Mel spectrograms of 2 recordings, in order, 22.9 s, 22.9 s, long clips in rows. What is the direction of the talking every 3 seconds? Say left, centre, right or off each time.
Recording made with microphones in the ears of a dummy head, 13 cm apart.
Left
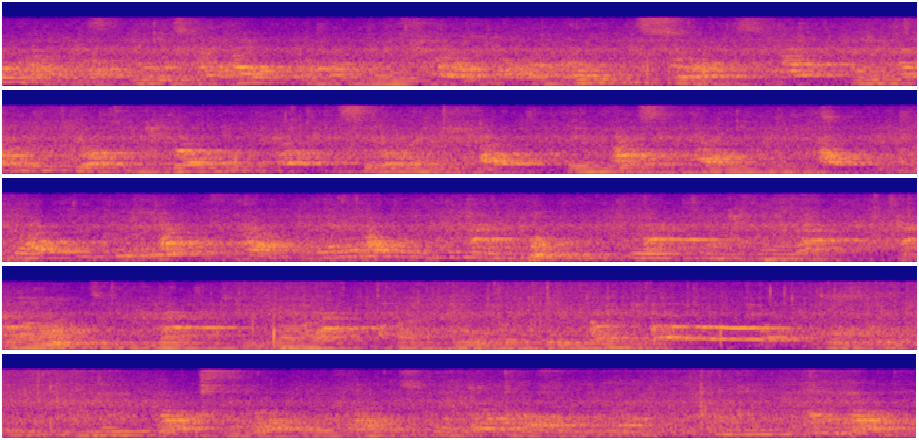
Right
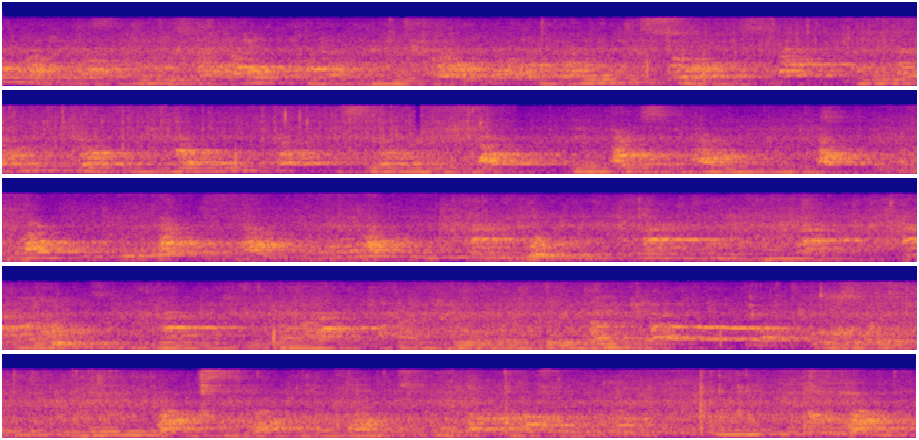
left, left, left, left, left, centre, right, right.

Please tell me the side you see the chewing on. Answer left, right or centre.
right.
